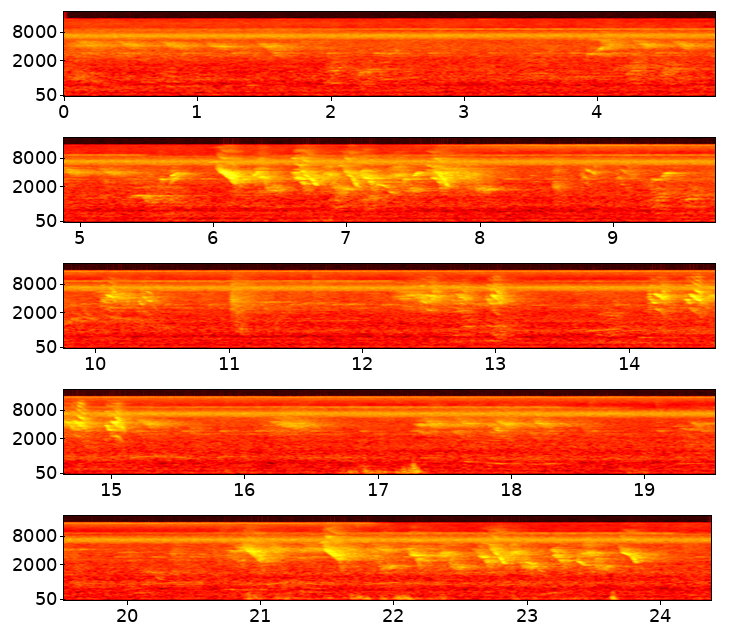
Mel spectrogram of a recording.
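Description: Birds chirping in short repeated bursts over a steady high hiss of outdoor background noise, with a few low thumps in the second half.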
